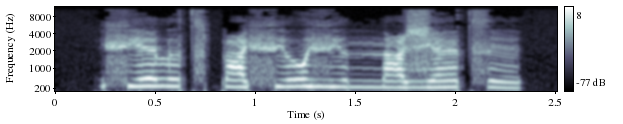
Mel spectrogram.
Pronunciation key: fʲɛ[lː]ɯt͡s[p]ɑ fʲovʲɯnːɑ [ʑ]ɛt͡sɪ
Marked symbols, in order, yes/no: no, yes, yes

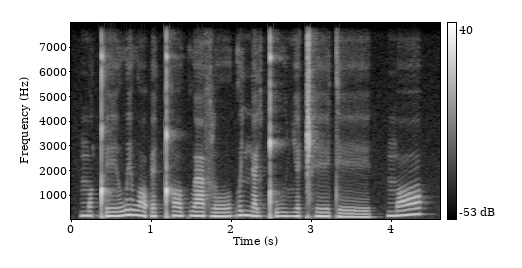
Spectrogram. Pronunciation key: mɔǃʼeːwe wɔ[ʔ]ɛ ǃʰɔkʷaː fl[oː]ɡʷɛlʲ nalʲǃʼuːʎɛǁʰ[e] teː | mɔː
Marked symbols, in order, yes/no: yes, yes, no

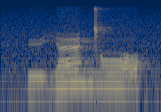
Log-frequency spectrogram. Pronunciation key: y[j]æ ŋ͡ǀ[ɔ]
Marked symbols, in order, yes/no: yes, yes

